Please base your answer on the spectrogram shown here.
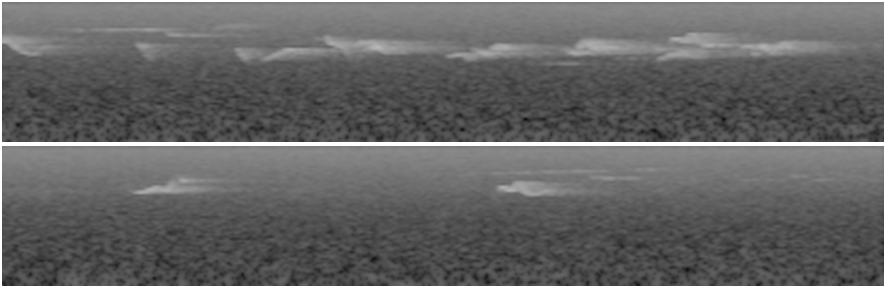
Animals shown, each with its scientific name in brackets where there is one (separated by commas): Blue-headed Vireo (Vireo solitarius), Black-throated Green Warbler (Setophaga virens), Scarlet Tanager (Piranga olivacea), Hermit Thrush (Catharus guttatus)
